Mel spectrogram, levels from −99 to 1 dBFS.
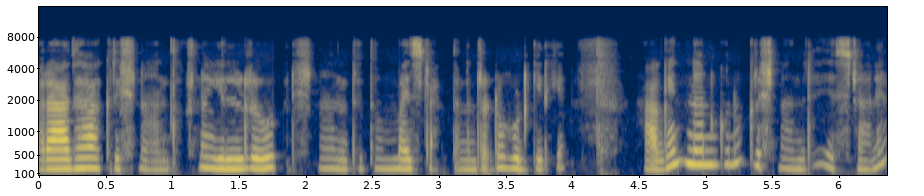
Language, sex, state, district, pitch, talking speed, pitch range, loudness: Kannada, female, Karnataka, Shimoga, 210 Hz, 140 wpm, 205-235 Hz, -23 LUFS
